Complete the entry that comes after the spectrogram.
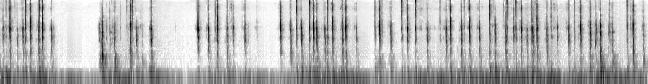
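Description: Long-nailed fingertips type on a transparent acrylic mechanical keyboard with clear keycaps. Quick runs of sharp, bright clacks with a faint low thud under each keystroke are broken by two brief pauses, then continue in a steady stream to the end.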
